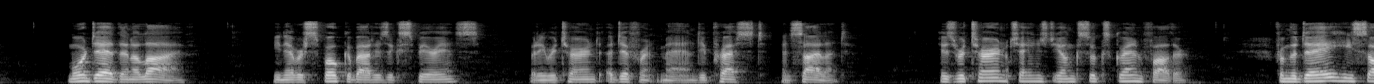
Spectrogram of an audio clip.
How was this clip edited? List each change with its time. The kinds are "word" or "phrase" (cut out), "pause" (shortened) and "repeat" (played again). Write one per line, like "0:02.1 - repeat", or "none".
0:07.7 - pause
0:10.1 - word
